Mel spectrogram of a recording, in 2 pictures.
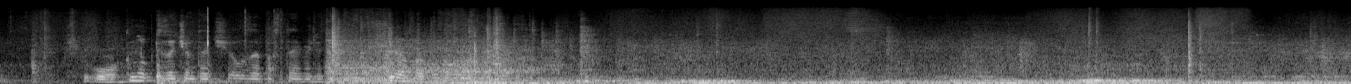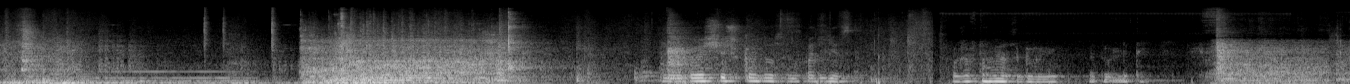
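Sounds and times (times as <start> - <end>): lift low rumble: 3.2 - 19.8
sliding doors opening: 3.2 - 20.6.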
